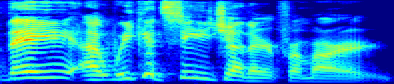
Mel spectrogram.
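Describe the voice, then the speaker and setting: A man's voice: fairly high pitch, huge pitch swings, brisk, vocal fry, bright, forceful tone. A man co-hosting a podcast in casual chat, jovially relaying what he has read. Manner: jovial, chuckles through his talk. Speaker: podcast co-host.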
